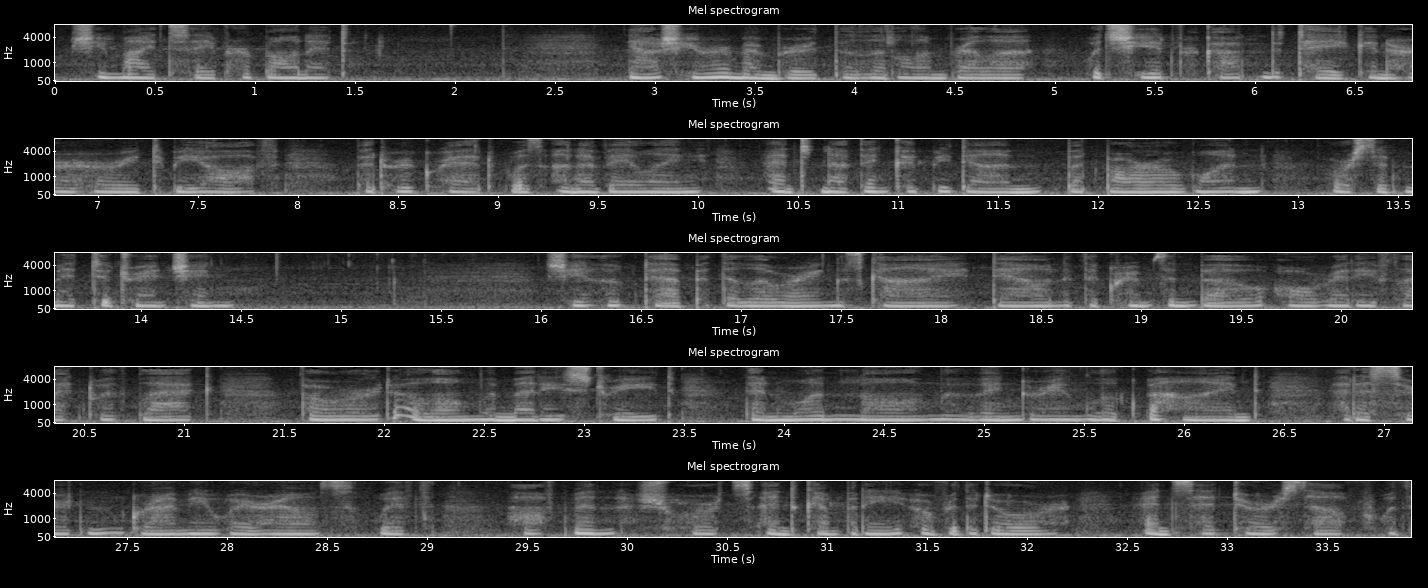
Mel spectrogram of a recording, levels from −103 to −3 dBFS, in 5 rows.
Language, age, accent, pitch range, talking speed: English, 40-59, American, 175-195 Hz, 150 wpm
